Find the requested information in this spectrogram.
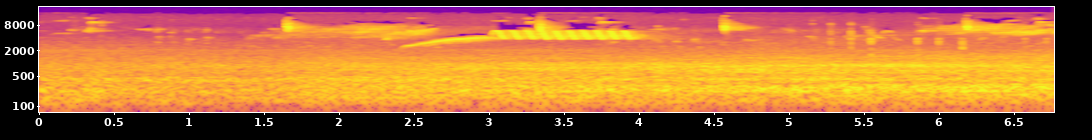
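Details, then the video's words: California towhee in a backyard in the Sierra foothills, California, 10 April: sharp, high metallic chip notes a couple of seconds apart, with a rising whistle and a fast high trill from other birds nearby. "California Towhee カリフォルニアムジトウヒチョウ"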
